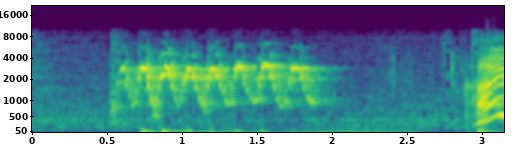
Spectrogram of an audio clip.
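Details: Indoors, a 10-month-old female pet bare-eyed cockatoo produces her 'laser beam' noise instead of talking: seven rapid, shrill descending whistled sweeps in a steady series, then a pause and a final harsher swooping squawk.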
